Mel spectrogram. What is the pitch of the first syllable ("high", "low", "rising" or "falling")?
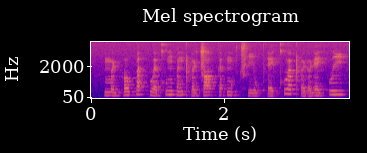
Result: low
